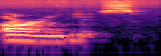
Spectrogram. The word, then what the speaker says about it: oranges: How much are these oranges? Percebam que a pronúncia dessa daqui é oranges. Oranges. A gente não fala orange or orange muito forte.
